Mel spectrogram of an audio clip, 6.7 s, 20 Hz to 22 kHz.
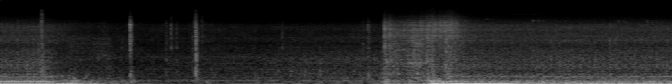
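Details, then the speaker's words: Volvo XC70 2.4L D5 diesel first start after replacing the high-pressure fuel pump, key cycled to prime: clicks, short crank, catches at once into a steady low idle; running smooth. "Give it a few seconds to work out any air that might be in it. So far it's running smooth."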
